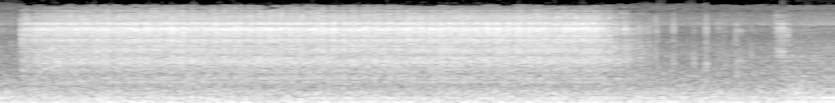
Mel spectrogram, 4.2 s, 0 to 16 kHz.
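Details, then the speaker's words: Motor from a 1994 Lionel RS-3 locomotive (6-18837), bench-run straight off a battery: a steady, strong, high-pitched buzzing whir; this is the faster of its two possibly mismatched motors, and both are healthy. "But if we hook them up with the battery, you can hear the difference. This is the fast one"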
